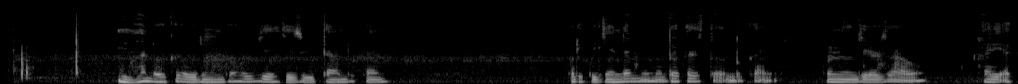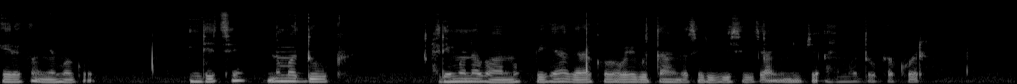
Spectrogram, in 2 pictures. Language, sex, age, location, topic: Kinyarwanda, male, 18-24, Kigali, government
